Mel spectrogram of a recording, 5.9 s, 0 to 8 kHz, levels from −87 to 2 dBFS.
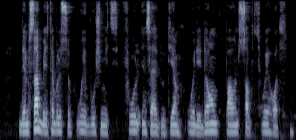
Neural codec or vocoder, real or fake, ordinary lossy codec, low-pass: none; real; none; none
